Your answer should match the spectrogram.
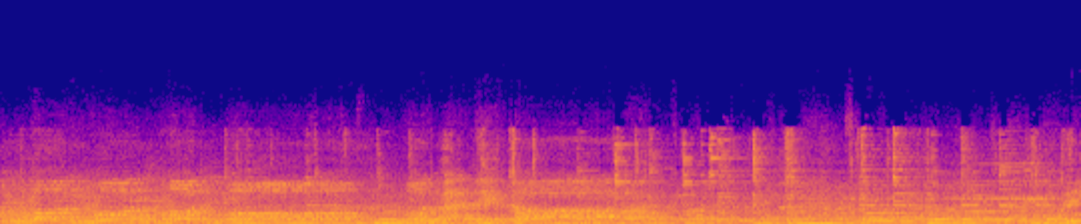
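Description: A group of young voices singing together as a choir, with an instrumental accompaniment holding long low bass notes beneath them.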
